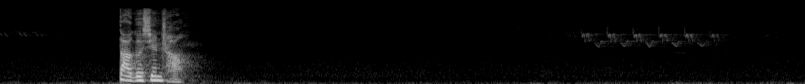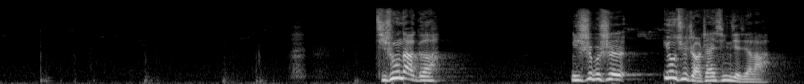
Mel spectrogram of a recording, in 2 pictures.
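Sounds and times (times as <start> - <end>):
faint high bird chirping: 0.0 - 15.9
soft taps: 8.3 - 10.9, 11.5 - 11.8.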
